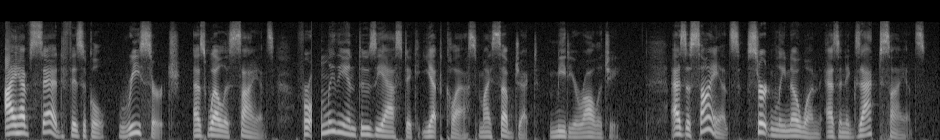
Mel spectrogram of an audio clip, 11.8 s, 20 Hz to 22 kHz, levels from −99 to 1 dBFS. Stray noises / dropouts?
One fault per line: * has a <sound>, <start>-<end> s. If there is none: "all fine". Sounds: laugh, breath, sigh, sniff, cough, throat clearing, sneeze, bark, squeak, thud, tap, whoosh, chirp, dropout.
* has a dropout, 3.9-4.0 s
